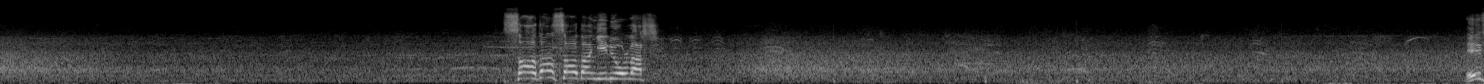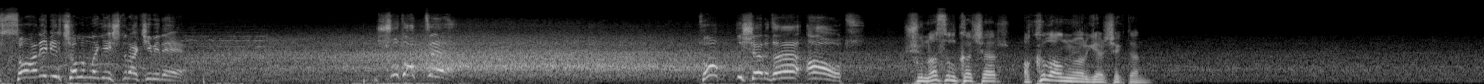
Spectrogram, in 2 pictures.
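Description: A large crowd roars steadily in a stadium, swelling as play nears the goal.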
